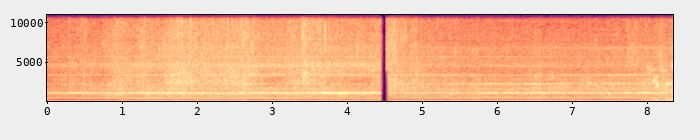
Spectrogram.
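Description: Trailer sailer cruising under outboard motor at about 5.5 knots in Shoalwater Bay, a steady loud low drone with water rush, continuous apart from one brief dropout.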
